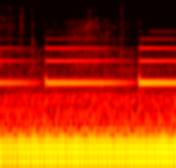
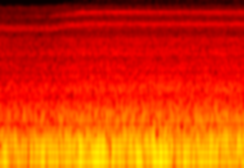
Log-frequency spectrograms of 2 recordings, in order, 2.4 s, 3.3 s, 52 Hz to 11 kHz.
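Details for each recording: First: 2018 Dodge Ram 1500 after installing a new blower motor: steady low fan whoosh with a faint tone, no rattle, squeal or ticking; a big improvement over the old squealing motor. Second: 2018 Dodge Ram 1500, bad blower motor before replacement: a thin high squeal rides steadily over the fan's airy rush and steps up in pitch as it speeds up, with some unrelated beeping.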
